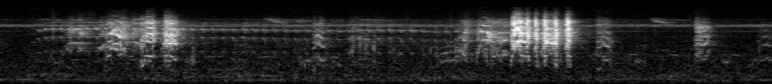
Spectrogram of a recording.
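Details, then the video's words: Flock of peach-fronted parakeets at a feeder in Brazil, giving harsh, scratchy squawks in irregular bursts, loudest in a rapid chattering cluster near the four-second mark. "PERIQUITO-REI bando (EUPSITTULA AUREA), PEACH-FRONTED PARAKEET, Jandaia-estrela no comedouro."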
